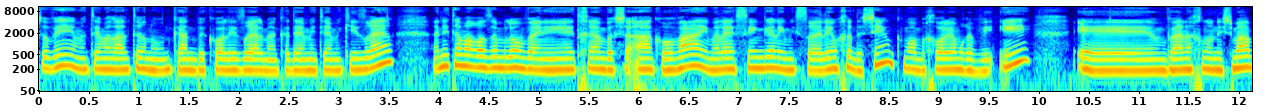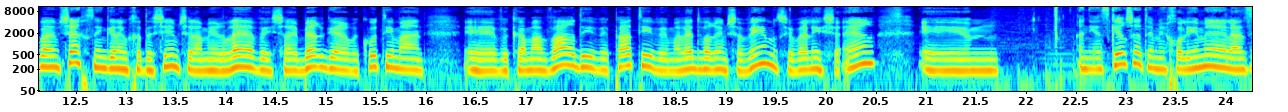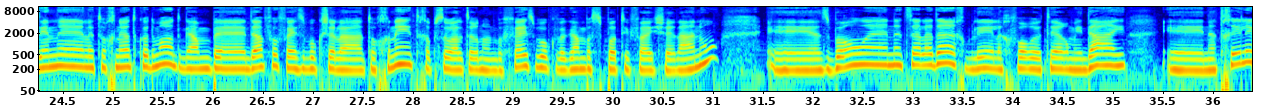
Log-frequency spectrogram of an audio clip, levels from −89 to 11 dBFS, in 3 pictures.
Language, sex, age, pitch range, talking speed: Hebrew, female, 10-29, 185-225 Hz, 120 wpm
